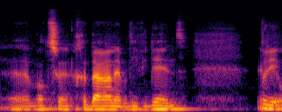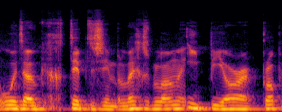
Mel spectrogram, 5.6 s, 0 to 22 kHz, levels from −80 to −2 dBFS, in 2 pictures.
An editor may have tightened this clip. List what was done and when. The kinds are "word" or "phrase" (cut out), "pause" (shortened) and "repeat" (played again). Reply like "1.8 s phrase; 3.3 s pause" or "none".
1.2 s word; 2.6 s word; 4.7 s word

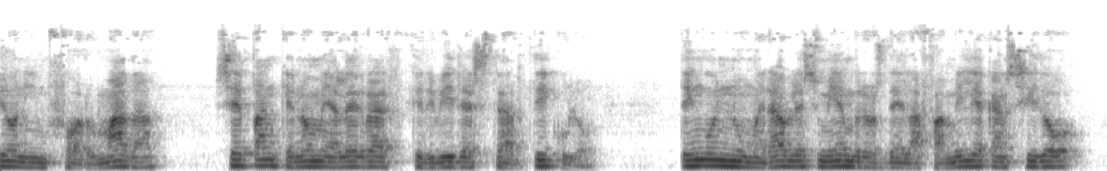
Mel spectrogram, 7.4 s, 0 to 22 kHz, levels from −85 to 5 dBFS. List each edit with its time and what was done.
none

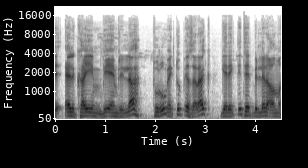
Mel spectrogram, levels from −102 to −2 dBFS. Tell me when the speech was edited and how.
2.2 s word

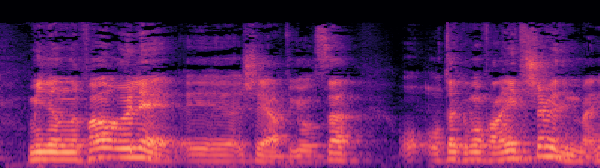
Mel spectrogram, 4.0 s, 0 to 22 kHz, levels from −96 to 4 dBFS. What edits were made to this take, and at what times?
none

